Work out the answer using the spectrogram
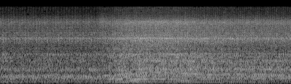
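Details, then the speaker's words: Toyota Alphard 2AZ-FE, after replacing a worn balancer shaft with play at gear no. 1 that caused rough noise near the oil pan at cold start: smooth even idle with a brief light rev, no roughness or knocking. "Oke sudah sangat jelas berbeda bunyinya sekarang sudah halus Jadi udah nggak ada bunyi kasar lagi diare mesin"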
